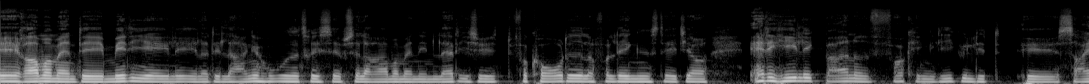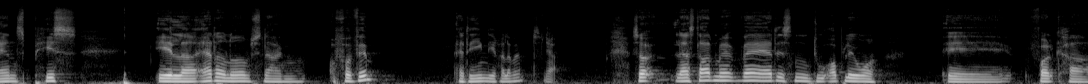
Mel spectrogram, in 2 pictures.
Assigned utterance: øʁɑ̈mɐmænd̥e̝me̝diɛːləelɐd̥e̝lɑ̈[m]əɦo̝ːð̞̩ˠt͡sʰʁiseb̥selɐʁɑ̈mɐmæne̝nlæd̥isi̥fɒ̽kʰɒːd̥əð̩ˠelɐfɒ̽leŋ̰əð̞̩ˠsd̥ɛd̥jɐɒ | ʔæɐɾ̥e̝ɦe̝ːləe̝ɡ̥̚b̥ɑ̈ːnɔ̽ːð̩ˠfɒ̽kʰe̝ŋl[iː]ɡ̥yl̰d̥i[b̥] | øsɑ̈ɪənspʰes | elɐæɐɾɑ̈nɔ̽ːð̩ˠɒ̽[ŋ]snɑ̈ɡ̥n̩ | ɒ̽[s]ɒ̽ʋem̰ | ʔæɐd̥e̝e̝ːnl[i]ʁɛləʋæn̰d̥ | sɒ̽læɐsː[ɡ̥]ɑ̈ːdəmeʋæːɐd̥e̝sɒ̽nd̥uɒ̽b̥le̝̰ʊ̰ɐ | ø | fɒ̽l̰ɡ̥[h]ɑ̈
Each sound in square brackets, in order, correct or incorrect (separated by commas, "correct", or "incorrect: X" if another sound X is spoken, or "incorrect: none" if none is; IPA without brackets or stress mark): incorrect: ŋ, correct, incorrect: d̥, incorrect: m, incorrect: f, correct, incorrect: d̥, correct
